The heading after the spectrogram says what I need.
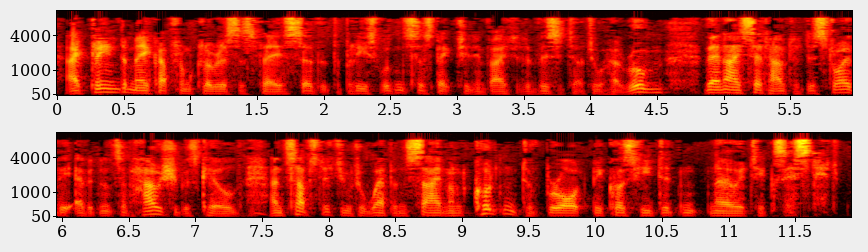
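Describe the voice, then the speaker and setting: This radio drama actor, a man with a low, husky and animated voice, plays a calculating, urbane English island owner. He sounds cool and matter-of-fact, measured and precise, and shows no repentance.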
